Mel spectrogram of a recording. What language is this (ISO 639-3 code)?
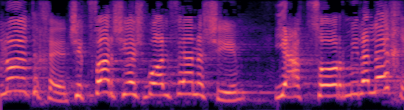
heb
